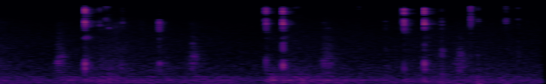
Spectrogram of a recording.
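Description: Faint, scattered clicks of a computer being worked with mouse and keys. Some clicks come singly and some in quick pairs.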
